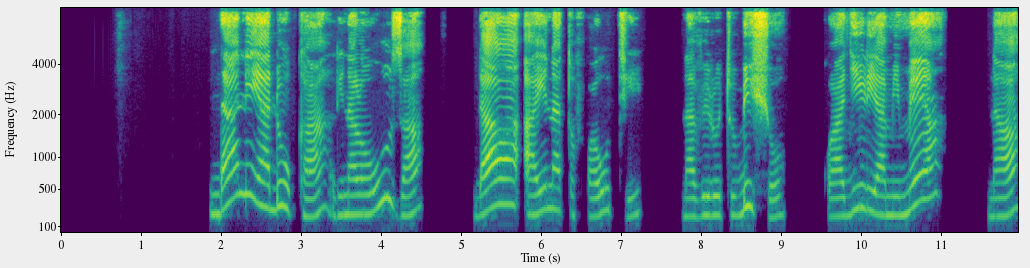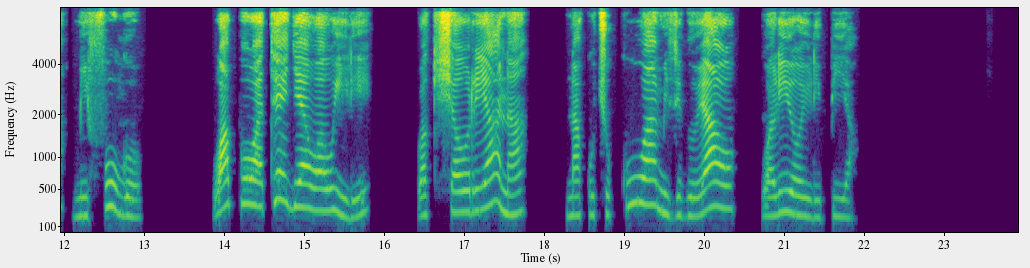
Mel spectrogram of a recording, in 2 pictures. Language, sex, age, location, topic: Swahili, female, 25-35, Dar es Salaam, agriculture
